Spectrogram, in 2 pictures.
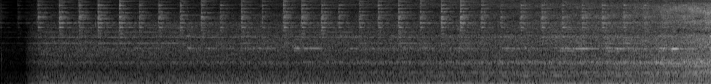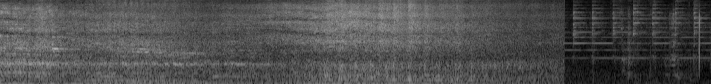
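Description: A Metra commuter train rolls past loudly at close range for most of the clip, with rumbling wheels and a horn tone running through it, before the noise drops off sharply near the end.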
